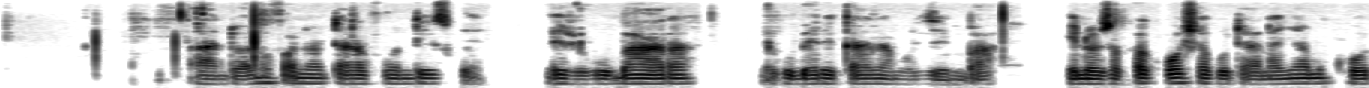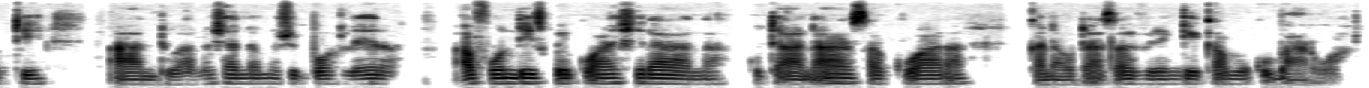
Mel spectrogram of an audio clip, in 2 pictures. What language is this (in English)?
Ndau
